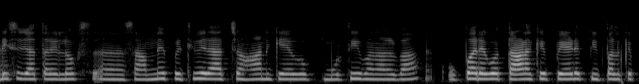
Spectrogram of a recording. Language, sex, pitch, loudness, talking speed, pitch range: Bhojpuri, female, 245 Hz, -31 LUFS, 215 wpm, 240-255 Hz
